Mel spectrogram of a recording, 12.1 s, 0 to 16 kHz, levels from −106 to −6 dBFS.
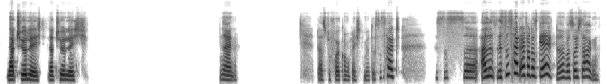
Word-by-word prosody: Natürlich, 195 -2 +3
natürlich. 190 -1 -2 2.7
Nein. 195 -3 -2 1.6
Da - - -9
hast - - -9
du - - -14
vollkommen 190 0 -7
recht 180 +1 -13
mit. 185 - -15
Es - - -16
ist 280 +6 -18
halt 335 -3 0 0.7
es 265 -1 -19
ist, 275 +2 -17
äh, 285 -1 -3
alles 325 +4 +3
es 305 +3 -2
ist 435 +4 -2
halt 470 - +8
einfach 390 +1 +4
das 365 -3 0
Geld, 375 +3 +3
ne? 260 +5 -3
Was 280 0 -3
soll 305 0 0
ich 305 - -8
sagen? 310 -11 -3
275 Hz, 135 wpm, -22 LUFS, 195-325 Hz, 2.7 s, halt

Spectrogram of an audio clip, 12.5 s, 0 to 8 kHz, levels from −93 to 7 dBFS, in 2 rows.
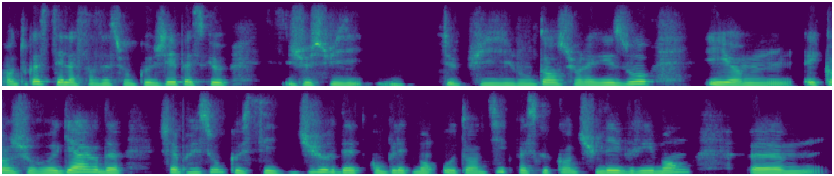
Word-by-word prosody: en - - -2
tout 225 - -16
cas 245 - +6
c'était 230 -5 +1
la 190 -1 +4
sensation 190 0 -5
que 185 0 0
j'ai 215 +5 +3
parce - - 0
que 185 -1 +3 0.4
je 190 -2 -2
suis 185 +2 -1
d 190 -7 -8 0.3
depuis 175 -1 -3
longtemps 185 +3 +1
sur 190 - -4
les 175 - +1
réseaux 195 +8 +3 0.4
et 200 - +6
hem 175 -3 0
et - - +1
quand 195 - +2
je 180 0 -5
regarde, 180 +2 +4 0.3
j'ai - - +1
l'impression 175 -10 -3
que 190 - -1
c'est 175 0 -2
dur 205 +6 0
d'être 180 -2 +2
complètement 180 -1 -2
authentique, 95 +6 -3
parce 195 -2 -2
que 195 - -4
quand 195 +1 -4
tu 190 - -7
l'es 185 0 +6
vraiment, 185 +6 0 0.4
hem, 175 -2 +3
185 Hz, 190 wpm, -24 LUFS, 175-195 Hz, 0.4 s, cas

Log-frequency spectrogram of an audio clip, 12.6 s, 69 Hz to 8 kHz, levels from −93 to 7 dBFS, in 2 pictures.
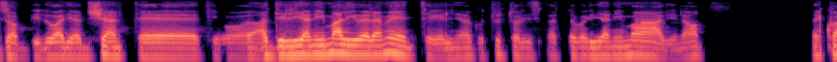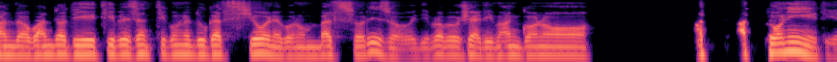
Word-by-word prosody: so' 115 - 0
abituati 105 +2 -1
a 105 - 0
gente 105 -1 0
tipo 105 +1 -10
a 110 +2 0
degli 120 +2 +5
animali 130 +1 +5
veramente, 125 -4 +2
che 100 0 -5
gli 105 - -11
ha 110 - -6
co' 105 - -17
tutto 110 +1 -11
il 110 - -8
rispetto 110 +1 -11
per 110 0 -4
gli 110 - -1
animali, 115 -4 -1
no, 110 +2 -7 0.8
e - - -6
quando 120 -2 +1
quando 125 +1 +2
ti 130 0 +3
ti 130 +2 -1
presenti 130 0 0
con 130 +1 -2
educazione, 130 0 +2
con 110 0 -4
un 110 0 -4
bel 120 +1 0
sorriso, 120 -3 -2
vedi 100 +1 -9
proprio 120 -1 -1
cioè, 110 - 0
rimangono 115 0 -2 0.7
a - - +1 0.3
attoniti, 145 -10 +2
115 Hz, 180 wpm, -22 LUFS, 110-125 Hz, 0.8 s, degli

